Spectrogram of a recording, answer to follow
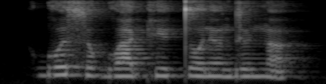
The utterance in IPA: ɡʷ ɨ s ɵ ɡʷ a kʲ ʉ t̪ o ɾʲ õ d ʉ n̪ ɐ̃

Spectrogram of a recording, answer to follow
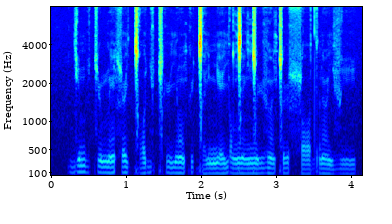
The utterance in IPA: ɟ i m i̤ c ʉ m ẽ ɬ ø j ɡ͡ǀ ɔ ɟ y ǀʰ y j õ k y ɡ͡ǀ ɛ j ɲ e j ɔ ŋ͡ǀ ẽ ŋ͡ǀ y v œ̃ ǀ ʉ ɬ ɔ d r œ̃ j v i

